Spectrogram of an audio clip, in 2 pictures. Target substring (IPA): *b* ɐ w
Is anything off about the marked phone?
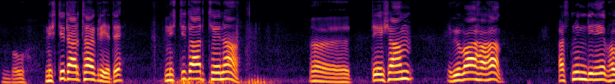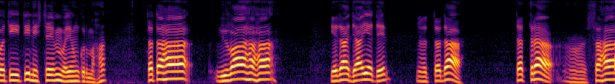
no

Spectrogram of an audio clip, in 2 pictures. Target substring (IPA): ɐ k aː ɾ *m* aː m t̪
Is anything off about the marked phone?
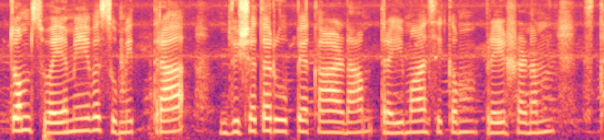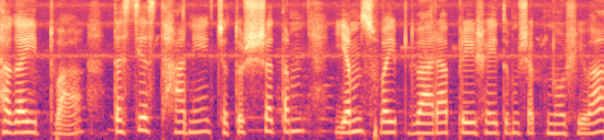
yes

